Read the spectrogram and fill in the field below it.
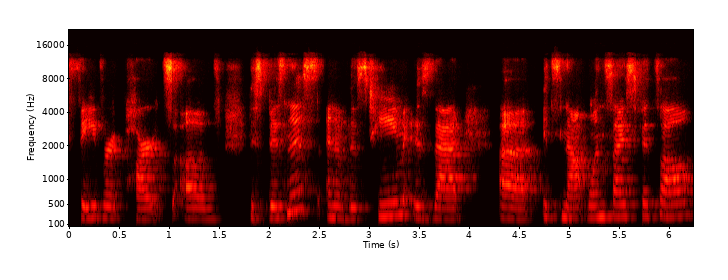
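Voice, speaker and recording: With an American accent, a woman speaks in an unremarkable speaking voice at a fairly high pitch. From US Midwest, Michigan. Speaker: wellness business coach, former teacher. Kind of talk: video call presentation. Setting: video call. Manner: casual, upbeat.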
